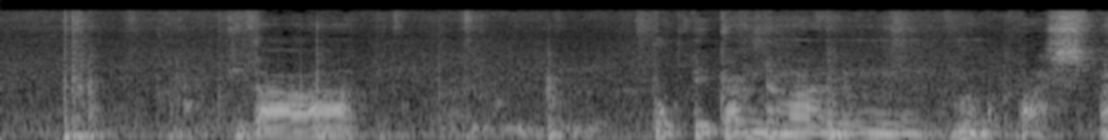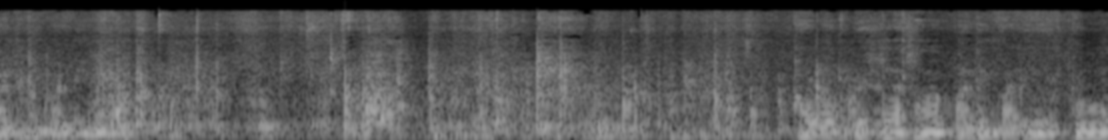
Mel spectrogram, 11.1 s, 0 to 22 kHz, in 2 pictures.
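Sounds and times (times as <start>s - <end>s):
plastic fan parts rattling: 0.2s - 11.0s.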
